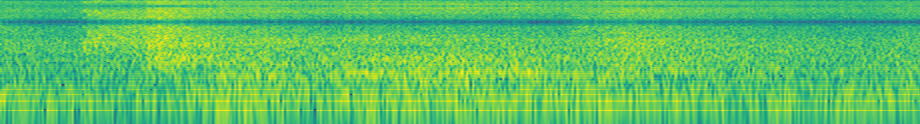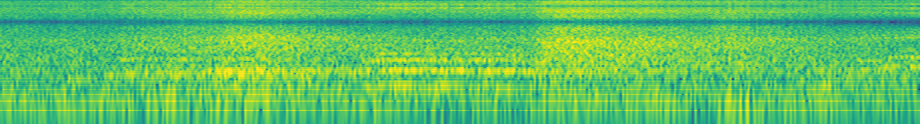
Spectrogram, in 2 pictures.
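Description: Hockey players shout in a large echoing rink.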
